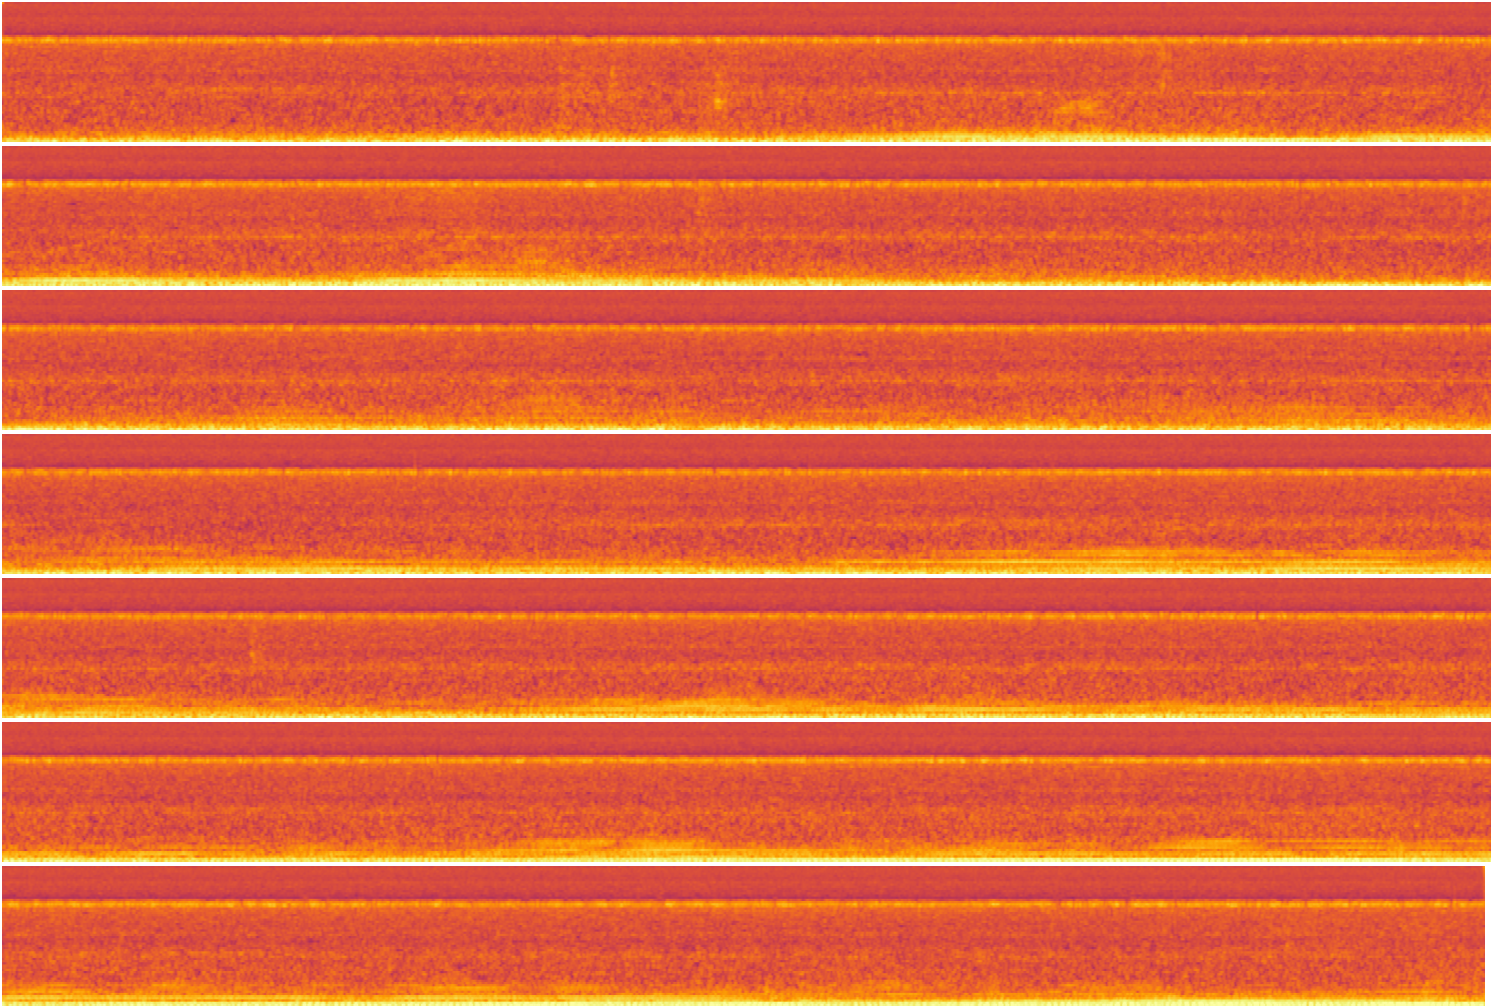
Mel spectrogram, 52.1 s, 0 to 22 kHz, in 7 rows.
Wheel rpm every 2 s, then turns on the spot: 0, 0, 0, 0, 0, 0, 0, 0, 0, 0, 0, 0, 0, 0, 0, 0, 0, 0, 0, 0, 0, 0, 0, 0, 0, 0.
none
